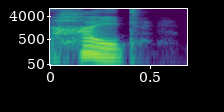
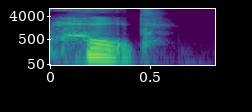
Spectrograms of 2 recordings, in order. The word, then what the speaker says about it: Haidt: In fact, he started telling people then, although his name is spelt H-A-I-D-T, pronounce it height, not hate, because he didn't want to communicate hate to people.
